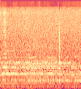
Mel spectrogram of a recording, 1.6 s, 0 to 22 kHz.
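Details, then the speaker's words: 1976 Astor MF029 flip clock radio, first power-up before service: steady, slightly uneven whir under the ticking clock mechanism; clock motor running noisily, later lubricated. "Oh, the radio's lit up. Jeez, it's making a funny noise."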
